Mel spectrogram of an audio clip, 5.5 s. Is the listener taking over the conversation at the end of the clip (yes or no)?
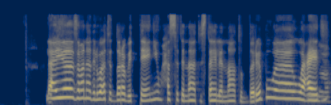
no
